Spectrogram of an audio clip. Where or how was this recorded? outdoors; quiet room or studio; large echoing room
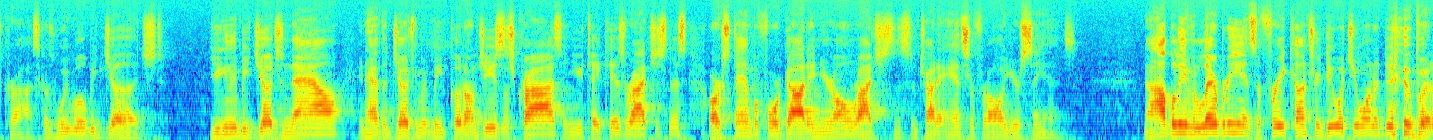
large echoing room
